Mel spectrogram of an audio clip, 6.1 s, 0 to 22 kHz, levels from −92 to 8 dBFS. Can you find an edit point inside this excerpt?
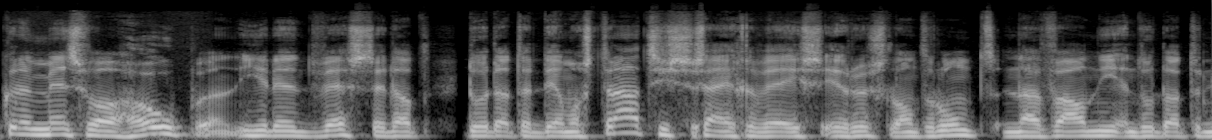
yes; 3 cuts; at 2.2 s, 3.5 s, 5.0 s

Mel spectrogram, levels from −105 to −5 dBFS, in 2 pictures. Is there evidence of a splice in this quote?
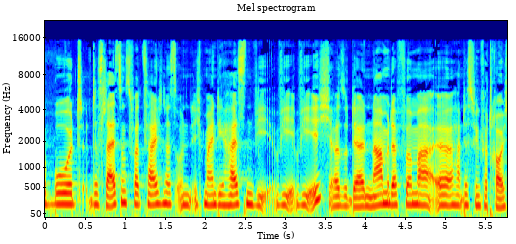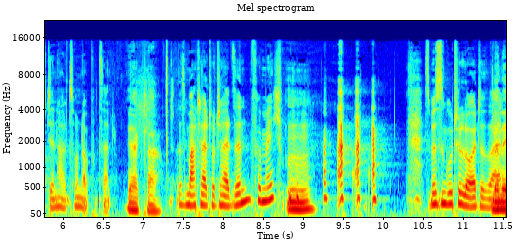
yes; 2 cuts; at 3.1 s, 5.2 s

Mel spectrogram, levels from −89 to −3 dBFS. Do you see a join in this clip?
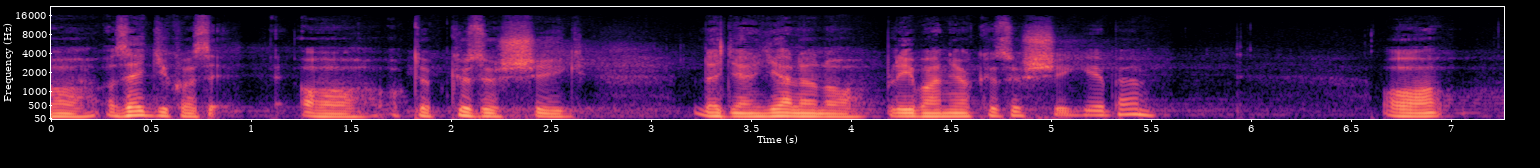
yes; 1 cut; at 1.8 s

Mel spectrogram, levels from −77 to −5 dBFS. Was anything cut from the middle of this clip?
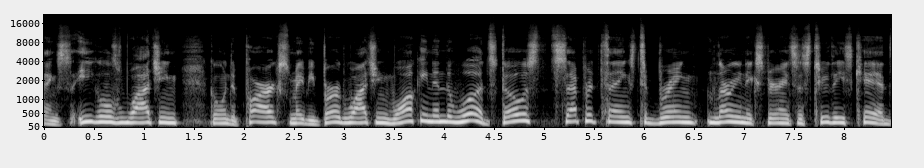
no; 0 cuts

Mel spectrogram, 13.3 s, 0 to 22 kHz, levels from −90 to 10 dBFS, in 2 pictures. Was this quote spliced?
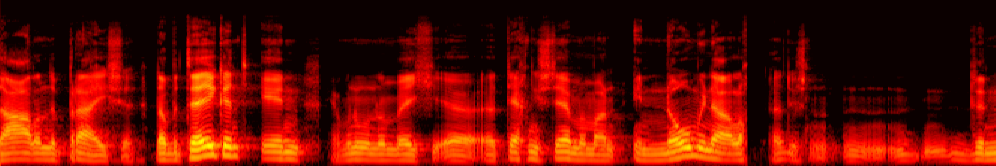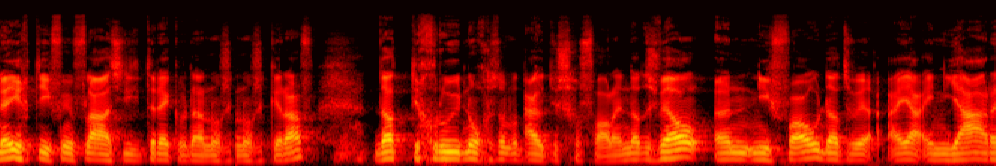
yes; 5 cuts; at 1.0 s, 2.1 s, 5.0 s, 8.2 s, 10.1 s

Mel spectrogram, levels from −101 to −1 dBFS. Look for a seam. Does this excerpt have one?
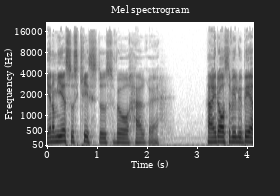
no; 0 cuts

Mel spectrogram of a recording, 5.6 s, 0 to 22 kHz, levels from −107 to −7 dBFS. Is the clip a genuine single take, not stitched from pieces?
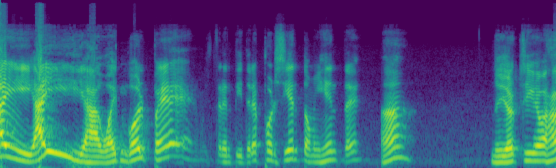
no; 2 cuts; at 1.2 s, 3.7 s

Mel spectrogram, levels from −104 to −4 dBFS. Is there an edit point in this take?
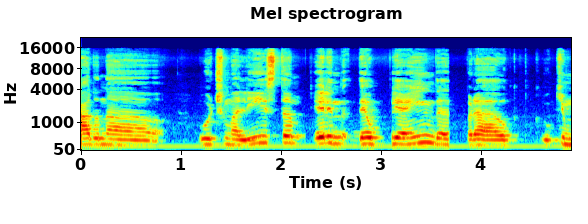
yes; 3 cuts; at 2.2 s, 3.1 s, 3.7 s

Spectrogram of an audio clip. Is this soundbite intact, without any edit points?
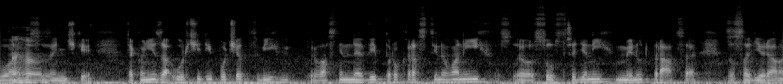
yes; 0 cuts

